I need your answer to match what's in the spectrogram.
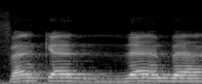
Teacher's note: فکذب، کاف کو ذال سے ملائیں گے، کاف کو بھی باریک کر کے پڑھیں گے اور ذال کو بھی باریک نرم کر کے پڑھنا ہے، تشدید کی وجہ سے تھوڑا ٹھہراؤ کریں گے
